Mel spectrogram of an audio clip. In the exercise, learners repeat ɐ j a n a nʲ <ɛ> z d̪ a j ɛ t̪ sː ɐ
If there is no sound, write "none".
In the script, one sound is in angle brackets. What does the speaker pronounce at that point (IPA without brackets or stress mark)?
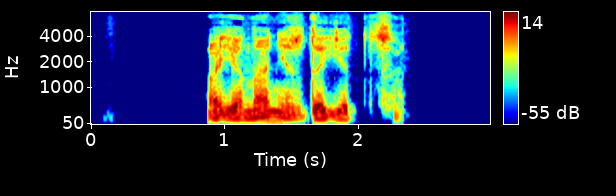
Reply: ɛ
